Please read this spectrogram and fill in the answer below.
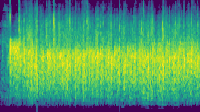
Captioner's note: audience applause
